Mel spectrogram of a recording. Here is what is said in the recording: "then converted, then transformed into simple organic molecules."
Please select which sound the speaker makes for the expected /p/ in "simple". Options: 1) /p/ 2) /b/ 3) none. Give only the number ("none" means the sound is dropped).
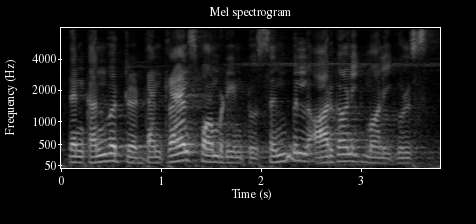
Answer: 2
